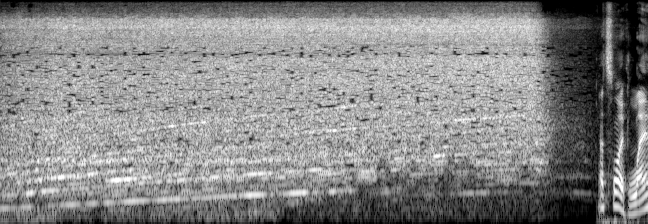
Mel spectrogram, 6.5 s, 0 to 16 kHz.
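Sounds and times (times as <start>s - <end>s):
GT500 with Whipple twin-screw supercharger revving high: 0.0s - 6.0s
speech: 0.3s - 0.6s, 6.0s - 6.4s.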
